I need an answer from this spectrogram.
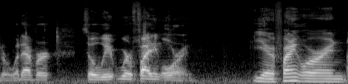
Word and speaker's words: Orin: Odin or Oda? How do you say her name? Orin. Sorry.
